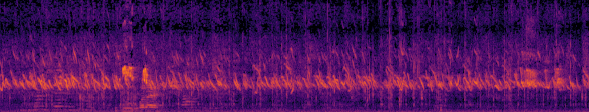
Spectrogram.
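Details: Chicks chirping together, a thick stream of high, quick peeps, with a louder, lower harmonic call breaking in briefly around two seconds before the steady peeping carries on.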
